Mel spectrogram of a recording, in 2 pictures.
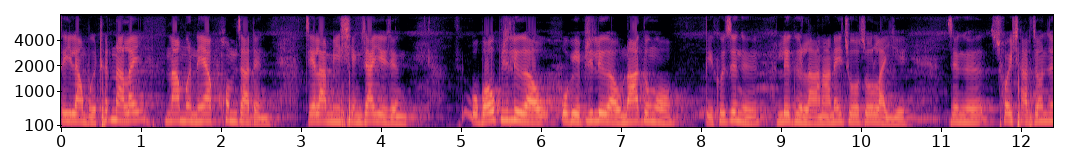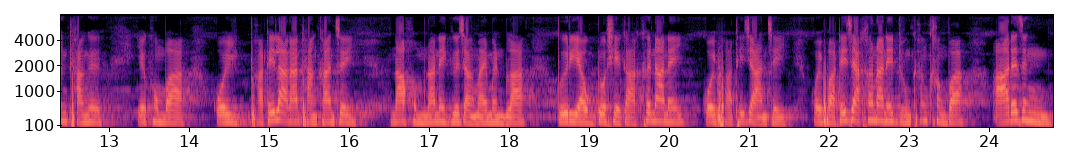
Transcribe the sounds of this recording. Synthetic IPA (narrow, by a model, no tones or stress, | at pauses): d̥ɯjlaŋbɯtʰɯt̚nalajnamɯnːɯjakʰɔmzadɯŋ | zelamiseŋzajɯzɯŋ | ubawbzilɯawɔbebzilɯawnadɔŋɔ | bekʰɯzɯŋɯlɯɡɯlananɯjzɔzɔlajːɯzɯŋɯsɔjsaɾzɔnzɯŋtʰaŋɯ | ekʰɔmba | kɔjpʰatʰɯjlanatʰaŋkʰansɯj | nahɔmnanɯjɡɯzaŋ̚najmɯnbla | b̥ɯɾijawdɔseɡakʰɯnanɯj | kɔjpʰatʰɯjzansɯj | kɔjpʰatʰɯjzakʰaŋnanɯjduŋkʰaŋkʰaŋbaːɾɯzɯŋ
